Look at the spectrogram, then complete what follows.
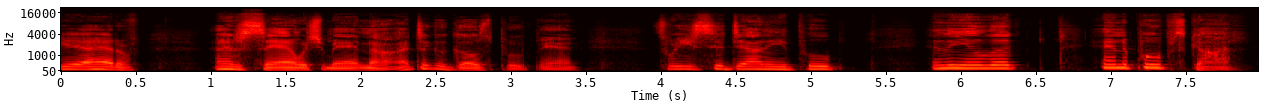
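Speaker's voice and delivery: put-on nonchalant, offhand, casual delivery. Retelling a fellow comic's joke from a college show: John Fowler's offhand delivery. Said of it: "the way he said it was, like, crazy, like, just fix your hair and say it".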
